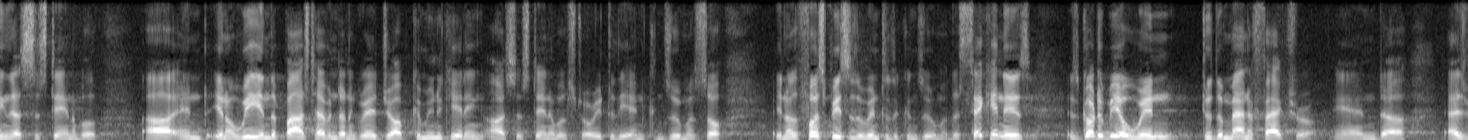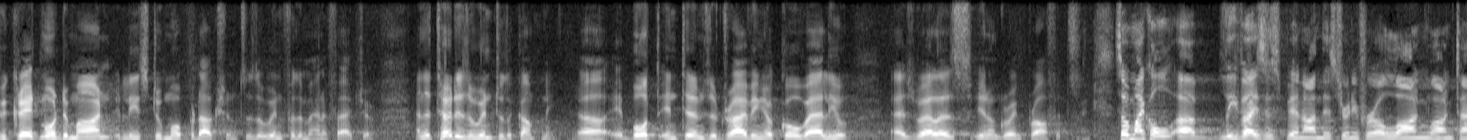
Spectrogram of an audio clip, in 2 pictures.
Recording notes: The best of live interviews from GreenBiz events.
